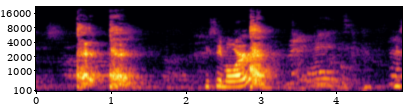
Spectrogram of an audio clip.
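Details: Young child gives two short, sharp coughs, then makes high-pitched vocal sounds.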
